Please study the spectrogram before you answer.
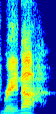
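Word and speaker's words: Rena: So a word written with the energy glyph and the almond-shaped glyph represents the energy of the non-material feminine, and it's properly pronounced Re-Na.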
